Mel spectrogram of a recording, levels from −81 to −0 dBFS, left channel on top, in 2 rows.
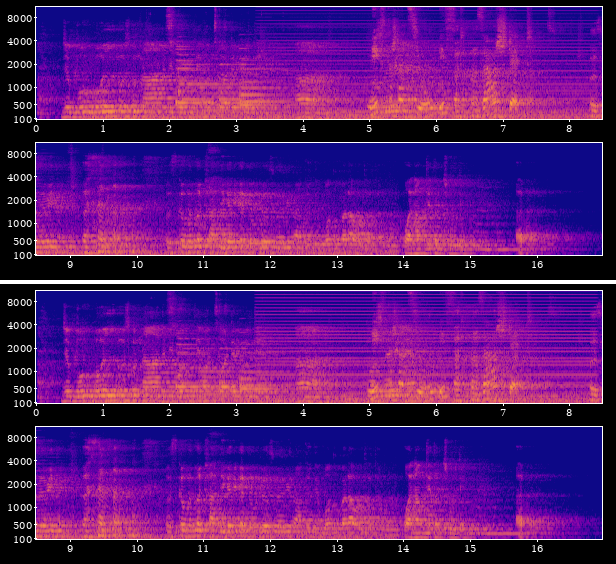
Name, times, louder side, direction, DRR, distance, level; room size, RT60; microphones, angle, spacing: voice 1, 0.0-3.5 3.9-4.3 4.9-7.2 8.3-8.9 9.2-9.8 10.1-15.0 15.7-15.8, equal, 5° right, -4 dB, 4.9 m, -28 dB
sound 1, 0.7-13.9, left 1 dB, 20° left, 0.7 m, -29 dB
voice 2, 1.7-4.0 5.8-7.8 8.5-9.0 9.4-9.5 11.0-11.2 15.0-15.7, left 1 dB, 65° left, 2 dB, 3.7 m, -43 dB
sound 2, 3.3-8.4, right 5 dB, 60° right, 1.4 m, -36 dB
26.5 x 22.0 x 5.9 m, 2.3 s
head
